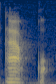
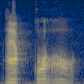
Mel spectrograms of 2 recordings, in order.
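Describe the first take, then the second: First: The final q ends with a slight release echo. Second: The final q ends with a strong, exaggerated echo. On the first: The speaker calls it right. "it's a very slight echo" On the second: The speaker calls it wrong. "you don't overdo it like aq or overemphasizing"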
